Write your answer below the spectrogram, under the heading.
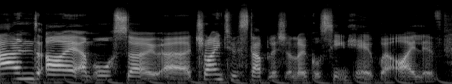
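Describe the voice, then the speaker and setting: A woman with a southern English accent speaks at a fairly high pitch and a moderate pace. Music plays in the background. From Southeast England. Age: 20s. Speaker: gaming streamer. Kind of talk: vlog-style personal story. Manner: frequent fillers (um, uh).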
